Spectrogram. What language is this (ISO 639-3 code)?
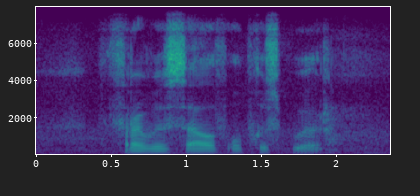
afr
